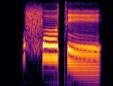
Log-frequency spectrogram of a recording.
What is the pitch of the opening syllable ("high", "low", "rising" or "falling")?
high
